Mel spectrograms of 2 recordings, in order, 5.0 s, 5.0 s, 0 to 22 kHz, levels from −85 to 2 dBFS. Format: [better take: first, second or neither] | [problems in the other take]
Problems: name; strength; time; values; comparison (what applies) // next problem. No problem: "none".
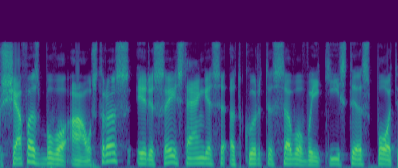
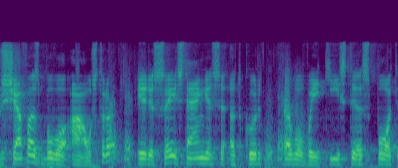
first | noise reduction (neural separator model SepFormer DNS4)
